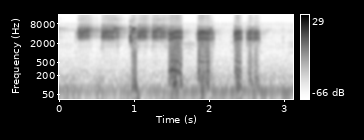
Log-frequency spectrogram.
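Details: Black francolin in Pakistan calling: a loud, harsh, grating phrase of clipped, scratchy notes in a quick, uneven rhythm. Faint low background hum.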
